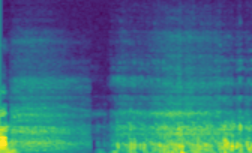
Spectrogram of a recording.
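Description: Scuba diver's breathing through the regulator as he goes back under: a short breath that fades out, a brief pause, then about a second and a half of rushing noise.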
